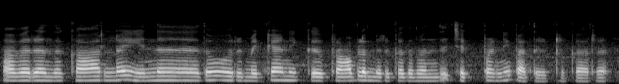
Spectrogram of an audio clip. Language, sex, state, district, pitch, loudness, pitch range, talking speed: Tamil, female, Tamil Nadu, Kanyakumari, 180 Hz, -16 LUFS, 170-185 Hz, 115 wpm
